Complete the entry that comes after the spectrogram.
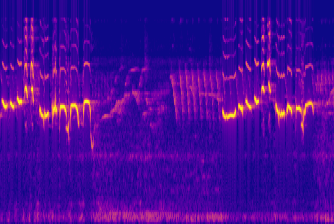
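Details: Oriental magpie-robin basic song in dense rolls: two bursts of fast, wavering whistled notes with a softer scratchy phrase between them, over low background hum.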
